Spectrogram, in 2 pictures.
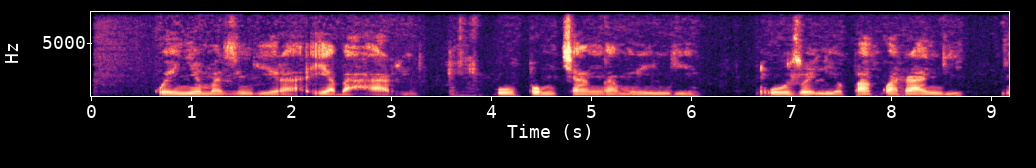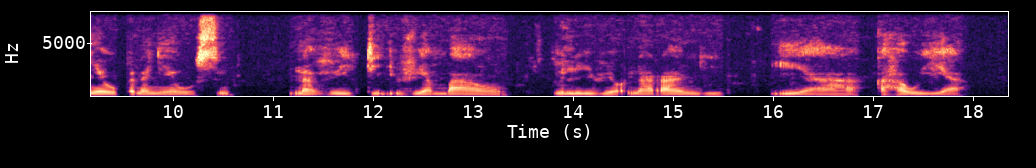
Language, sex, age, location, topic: Swahili, male, 18-24, Mombasa, government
